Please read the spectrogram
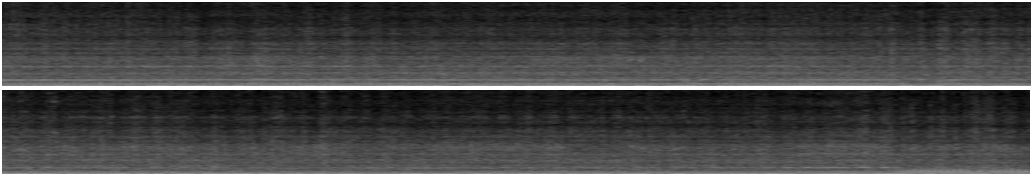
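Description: Go-kart engine running steadily as the kart laps the track, over a heavy low rumble; near the end its note jumps higher.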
